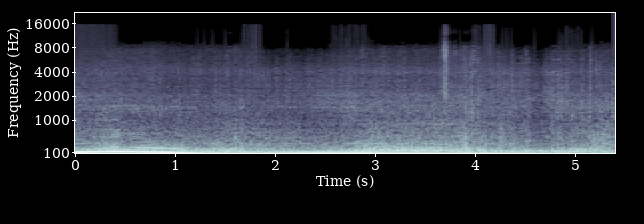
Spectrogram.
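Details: Honda S2000 after fixing higher-rpm misfire: deep steady engine drone, strong and even under load during acceleration, no stumbling or cutting out; engine pulls cleanly and sounds healthy.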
